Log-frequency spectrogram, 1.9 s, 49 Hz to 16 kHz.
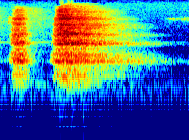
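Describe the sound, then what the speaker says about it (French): A person exhales in stages during a deep-breathing exercise: a short breath out, a pause, then a longer breath that slowly fades away, close and clear with no talking. "On expire en 3 fois."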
